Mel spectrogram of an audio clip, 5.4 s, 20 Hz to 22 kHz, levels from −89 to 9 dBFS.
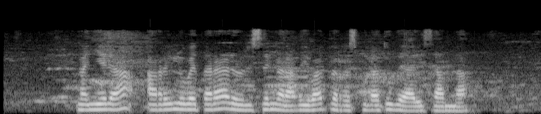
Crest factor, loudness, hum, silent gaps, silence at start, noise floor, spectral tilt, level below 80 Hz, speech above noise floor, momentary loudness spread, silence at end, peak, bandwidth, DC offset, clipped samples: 14 dB; -13 LUFS; none; none; 0.35 s; -36 dBFS; -7 dB/octave; -56 dBFS; 24 dB; 7 LU; 0.2 s; 0 dBFS; 8 kHz; under 0.1%; under 0.1%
